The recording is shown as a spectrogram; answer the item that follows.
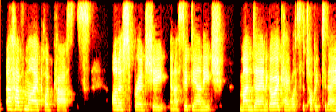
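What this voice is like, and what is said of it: Strained, partly lost voice. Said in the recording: “As you can hear, like I said, from my voice, I'm going through some stuff at the moment ... my voice is going ... my throat is hurting ... with my voice, I haven't completely lost it”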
